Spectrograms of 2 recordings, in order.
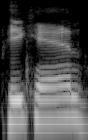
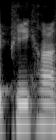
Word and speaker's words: pecan: say PE hands really I I say both I've been in different parts I I sometimes I'll say peon sometimes I'll say pean it just depends more than I I'll say peon but if I'm in the South I say pean just to annoy them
